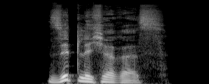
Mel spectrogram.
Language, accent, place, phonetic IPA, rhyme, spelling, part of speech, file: German, Germany, Berlin, [ˈzɪtlɪçəʁəs], -ɪtlɪçəʁəs, sittlicheres, adjective, De-sittlicheres.ogg
- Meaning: strong/mixed nominative/accusative neuter singular comparative degree of sittlich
